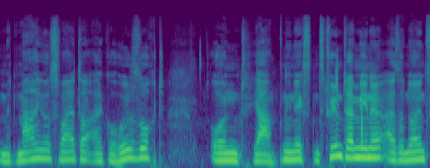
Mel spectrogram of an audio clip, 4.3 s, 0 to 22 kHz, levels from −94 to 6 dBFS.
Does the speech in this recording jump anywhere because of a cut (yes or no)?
yes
